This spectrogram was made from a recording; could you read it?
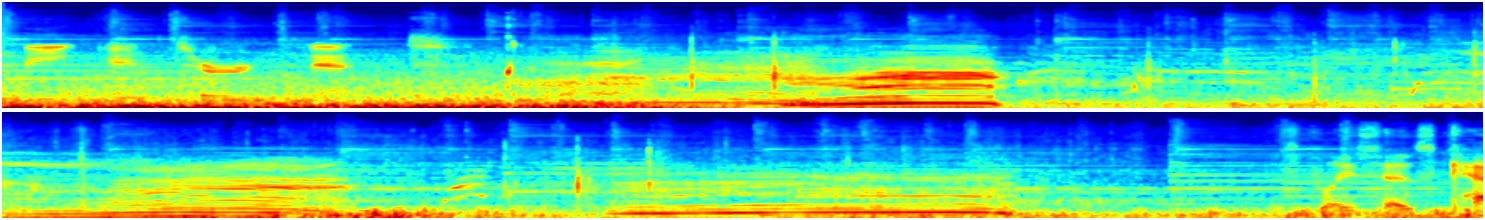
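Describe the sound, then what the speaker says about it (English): Cattle on a farm moo in loud, drawn-out calls close by, three long lowing moos separated by short pauses over outdoor background noise. "This place has cows."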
